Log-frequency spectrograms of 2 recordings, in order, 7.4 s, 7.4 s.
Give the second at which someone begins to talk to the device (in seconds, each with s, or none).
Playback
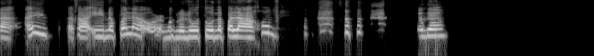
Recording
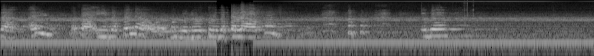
none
